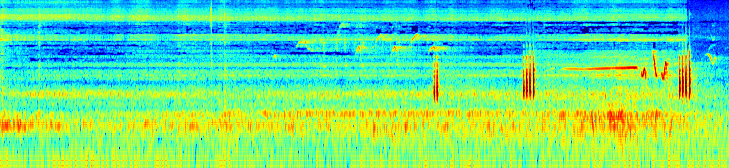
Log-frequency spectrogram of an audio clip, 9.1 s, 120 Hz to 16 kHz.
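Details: Male forest green tree frog calling with an inflated throat vocal sac at a hillside pond shore in Japan, early June 2021, late afternoon, to claim territory and attract females; three short, sharp clucking notes spaced over a few seconds above steady background hiss.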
